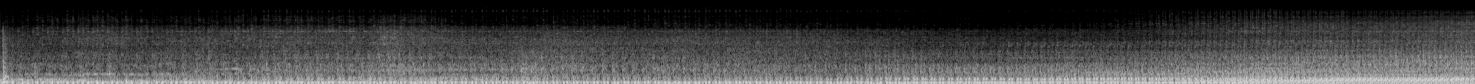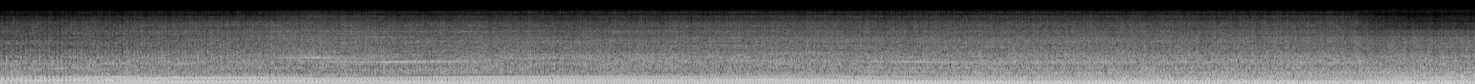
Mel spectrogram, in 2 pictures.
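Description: Mud boat engine running under way; about twelve seconds in it speeds up, its pitch rising over a few seconds, then holds a steady higher speed.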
